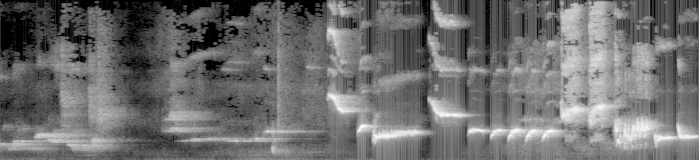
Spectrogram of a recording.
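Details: White-rumped shama song meant to make a non-singing bird respond. Softer varied phrases and a low hum open it, then loud, high, rapid whistled and buzzy notes pour out in a dense, lively stream.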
